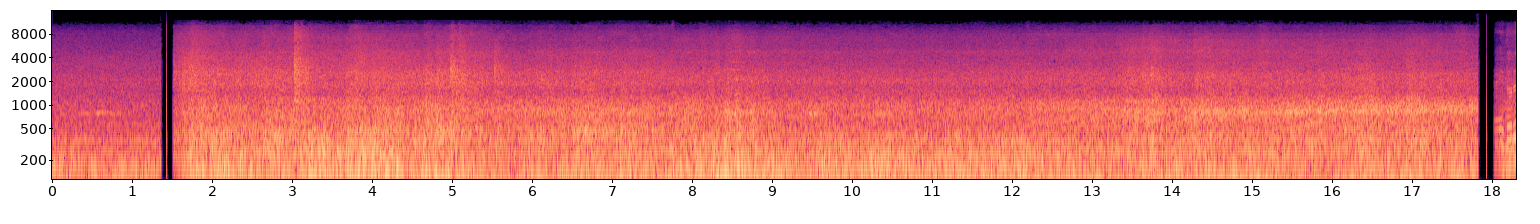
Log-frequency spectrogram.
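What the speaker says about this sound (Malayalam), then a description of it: "ഈ ലോക്കലിപ്പോൾ പോകുന്നത് ചെന്നൈ ബീച്ച് തൊട്ട്" A Chennai AC local train running from Beach toward Tambaram, with a steady loud rumble and rattle of the carriage in motion, faint voices underneath.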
